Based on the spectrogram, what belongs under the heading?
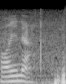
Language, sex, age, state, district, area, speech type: Nepali, female, 18-30, West Bengal, Alipurduar, urban, read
